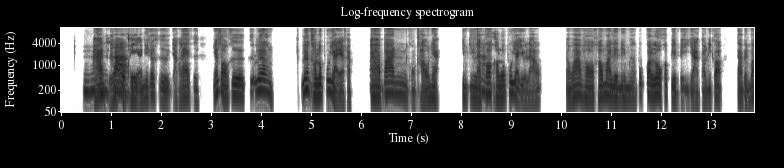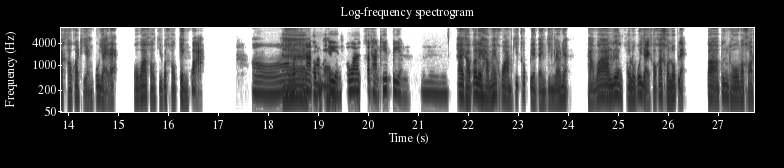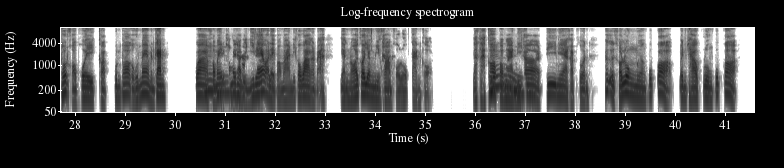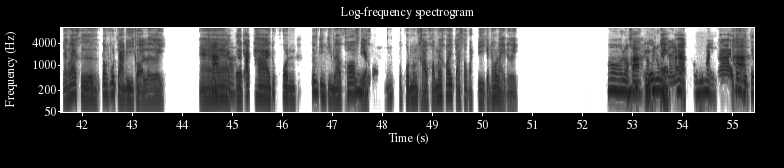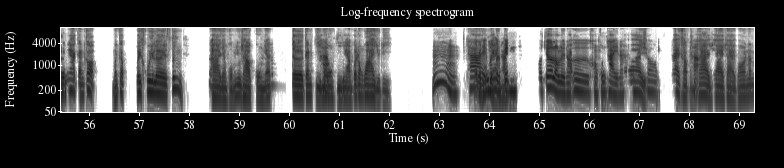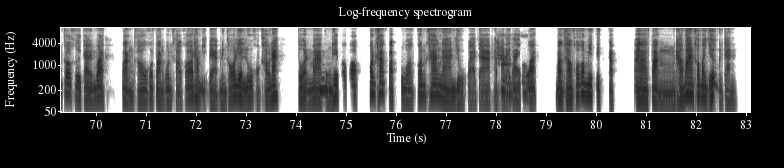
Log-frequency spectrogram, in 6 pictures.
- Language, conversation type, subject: Thai, unstructured, เด็กๆ ควรเรียนรู้อะไรเกี่ยวกับวัฒนธรรมของตนเอง?
- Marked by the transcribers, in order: tapping; other background noise; in English: "คัลเชอร์"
